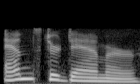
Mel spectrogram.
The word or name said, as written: Amsterdammer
